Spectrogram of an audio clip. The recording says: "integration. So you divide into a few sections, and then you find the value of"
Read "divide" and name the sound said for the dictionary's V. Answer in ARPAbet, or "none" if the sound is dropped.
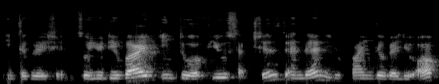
V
